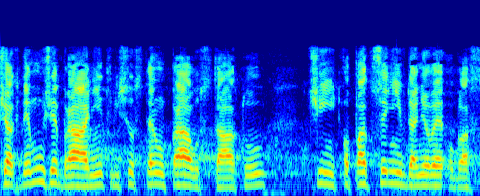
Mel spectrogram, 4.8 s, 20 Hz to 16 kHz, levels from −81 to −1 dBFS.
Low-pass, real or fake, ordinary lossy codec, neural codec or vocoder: 7.2 kHz; fake; AAC, 48 kbps; codec, 16 kHz, 16 kbps, FunCodec, trained on Chinese and English, 50 frames a second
